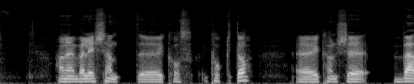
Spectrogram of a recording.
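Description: A speech recording that was likely encoded twice with different lossy codecs, first with something resembling Vorbis at around 47 kbit/s and then HE-AAC at around 40 kbit/s. The second encoder spends its small budget reproducing the first one's errors while adding its own, so two kinds of artefact stack up across the whole clip. The top end stays limited by the lower of the two cut-offs, and the artefacts of one codec are heard together with the other's.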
